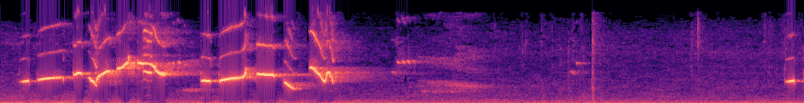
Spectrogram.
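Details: Loud ngeriwik song of an oriental magpie-robin meant to stir a female: a quick series of clear, wavering whistled phrases for about three seconds, then softer scattered notes and a final short whistle.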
